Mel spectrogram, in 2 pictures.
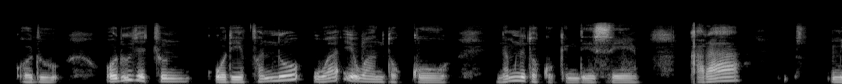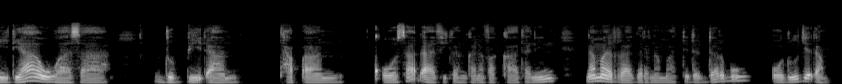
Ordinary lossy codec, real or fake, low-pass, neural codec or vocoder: AAC, 48 kbps; real; 7.2 kHz; none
